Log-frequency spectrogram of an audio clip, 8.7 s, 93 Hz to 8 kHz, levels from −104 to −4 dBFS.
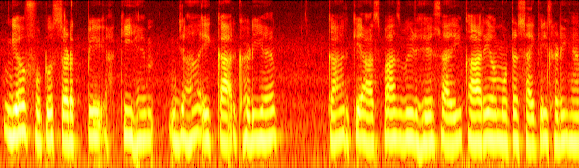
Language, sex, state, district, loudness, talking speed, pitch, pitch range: Hindi, female, Bihar, Gopalganj, -19 LUFS, 165 wpm, 195 Hz, 190-205 Hz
